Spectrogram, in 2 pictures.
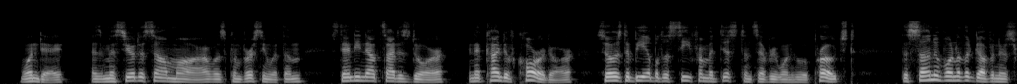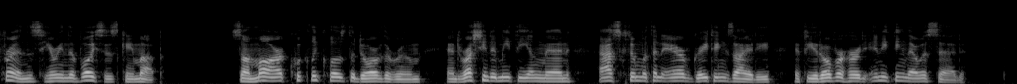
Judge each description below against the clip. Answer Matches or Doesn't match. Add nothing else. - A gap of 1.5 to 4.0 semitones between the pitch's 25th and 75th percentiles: Doesn't match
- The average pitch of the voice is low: Doesn't match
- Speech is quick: Matches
